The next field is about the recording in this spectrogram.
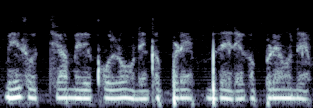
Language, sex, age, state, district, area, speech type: Dogri, female, 18-30, Jammu and Kashmir, Udhampur, rural, spontaneous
